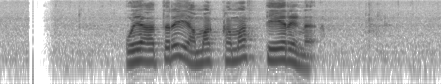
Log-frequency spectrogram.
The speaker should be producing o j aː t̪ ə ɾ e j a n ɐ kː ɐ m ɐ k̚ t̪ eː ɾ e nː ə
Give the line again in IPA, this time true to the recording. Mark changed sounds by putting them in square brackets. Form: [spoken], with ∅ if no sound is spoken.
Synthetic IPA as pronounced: o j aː t̪ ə ɾ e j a [m] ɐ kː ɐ m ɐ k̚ t̪ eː ɾ e [n] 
